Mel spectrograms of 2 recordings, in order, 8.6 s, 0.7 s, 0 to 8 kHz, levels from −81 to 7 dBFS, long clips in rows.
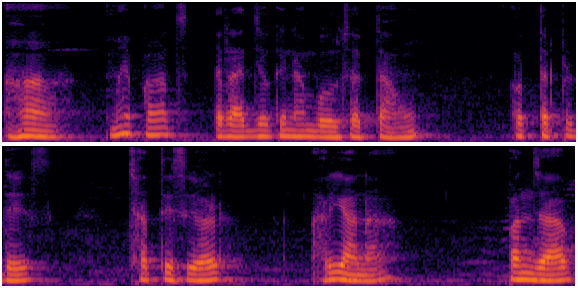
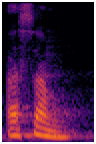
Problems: none marked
